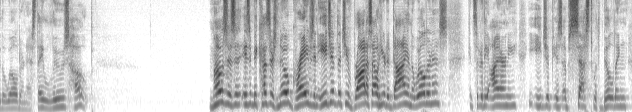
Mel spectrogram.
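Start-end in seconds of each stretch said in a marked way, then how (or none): 4.2-9.0 raised, louder accusing cry; high, loud whining accusation; mock complaint. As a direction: voice the people's bitter complaint to Moses. Preacher voicing Israelites' complaint.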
